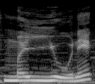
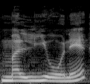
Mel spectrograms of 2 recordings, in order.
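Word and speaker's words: maglione: Это вот э, варианты вот этого произношения, хотя именно с точки зрения устного итальянского языка это некорректно говорить майоне, корректно именно говорить мальоне, но а, вот люди говорят, и, скажем, такая негласная тенденция как будто бы рождается, что модно говорить вот так.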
